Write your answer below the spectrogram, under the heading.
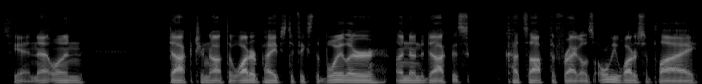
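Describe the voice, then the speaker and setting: A man's voice: low-pitched, flat delivery, a little fast, sharp tone, smooth, no room sound, clean studio sound. A man co-hosting a podcast, casually recapping and commenting with a wry, joking manner. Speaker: podcast co-host.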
